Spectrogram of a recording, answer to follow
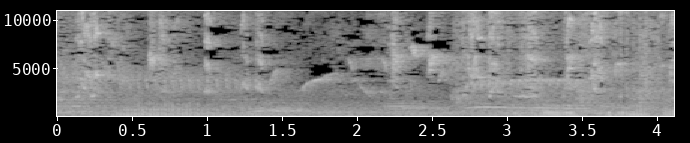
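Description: Small birds chirping in quick, high notes, with a few short whistled notes in the middle.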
